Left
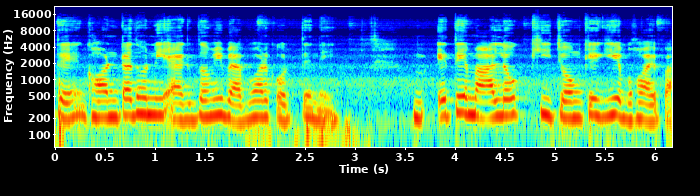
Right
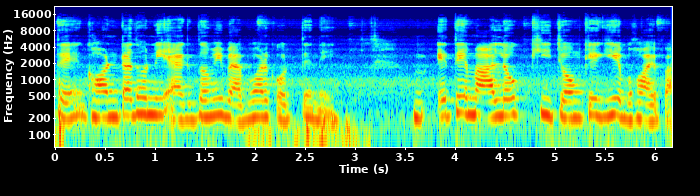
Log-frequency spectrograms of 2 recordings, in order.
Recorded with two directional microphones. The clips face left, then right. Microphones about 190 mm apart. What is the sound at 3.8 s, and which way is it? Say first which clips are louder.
Speech: left 6 dB; 40° left (ahead or behind).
